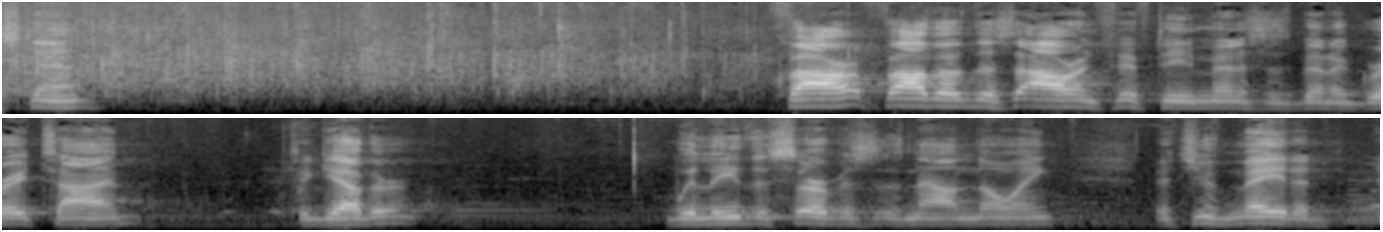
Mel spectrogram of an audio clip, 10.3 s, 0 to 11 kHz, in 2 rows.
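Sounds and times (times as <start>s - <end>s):
audience clapping: 0.0s - 3.2s
speech: 0.1s - 0.5s, 2.9s - 6.8s, 7.6s - 10.3s.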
